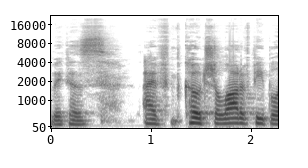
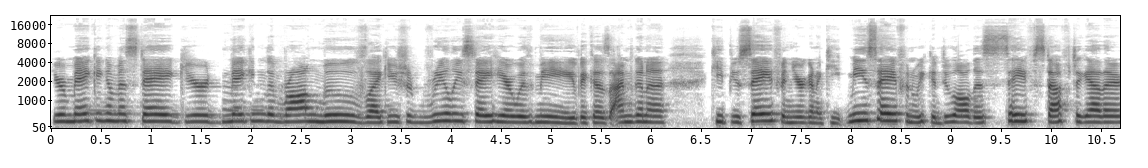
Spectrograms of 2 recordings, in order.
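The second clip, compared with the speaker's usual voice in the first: mock fearful screaming, higher; 7 semitones higher, 4 dB louder than usual.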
